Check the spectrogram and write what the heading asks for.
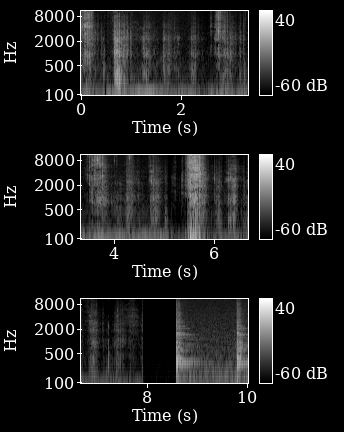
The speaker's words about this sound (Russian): Сочные яблоко.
